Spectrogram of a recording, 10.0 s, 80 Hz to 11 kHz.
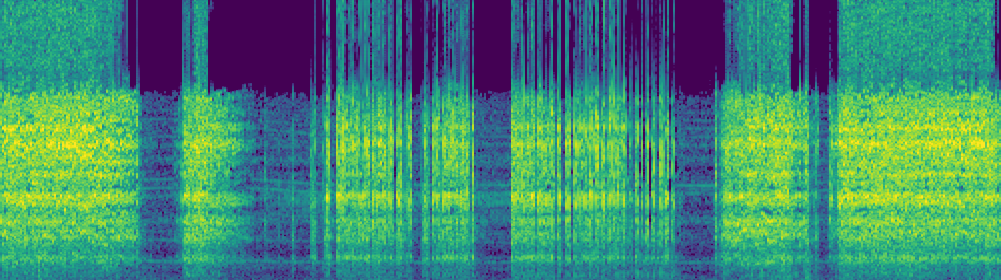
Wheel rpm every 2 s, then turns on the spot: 140, 10, 20, 40, 160.
2-6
